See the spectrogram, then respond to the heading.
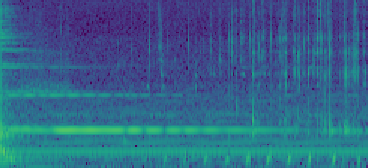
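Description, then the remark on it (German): A drink pours steadily into one of three glasses, a gurgling glug repeating rhythmically as the glass fills, with a faint rising tone and a few light clinks toward the end. No one speaks. “Okay, ich habe also drei Gläser vor mir.”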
